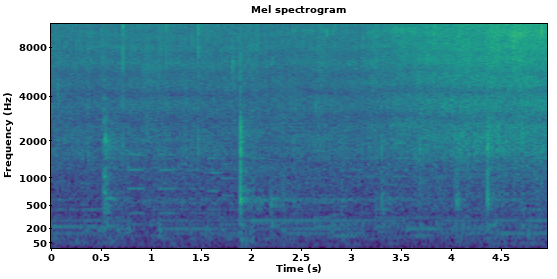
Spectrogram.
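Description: Minced chicken keema spread out in a pan over a high flame, frying with a steady broadband sizzle, occasional louder crackles and spatula scrapes, the hiss slowly building; no one speaks.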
